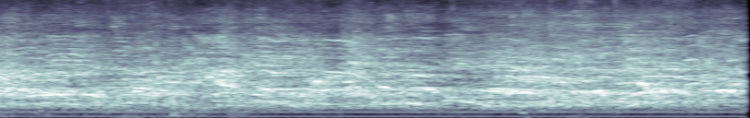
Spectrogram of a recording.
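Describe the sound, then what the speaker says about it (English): A crowd at a live MMA event in Spartanburg, South Carolina keeps up a continuous, moderately loud roar of shouts and chatter with no clear peaks. "And listen to that crowd get into this."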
